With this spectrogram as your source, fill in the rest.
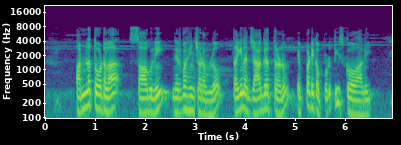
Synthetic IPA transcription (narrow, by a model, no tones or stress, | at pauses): pɐɳlɐt̪ɔːʈɐlɐ | saːɡuniniɾʋɐɦiɲt͡ʃɐɽɐmlo̞ːt̪ɐɡinɐd͡ʒaːɡɾɐt̪ːɐlɐnuɛpːɐʈikɐpːuɽut̪iːsu̥kɔːʋaːli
